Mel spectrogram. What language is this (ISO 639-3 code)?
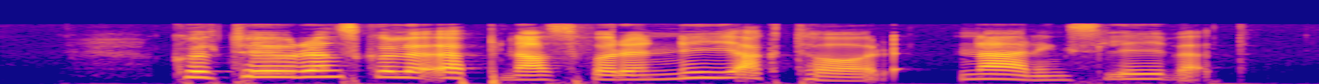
swe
